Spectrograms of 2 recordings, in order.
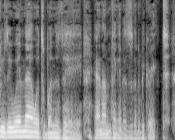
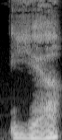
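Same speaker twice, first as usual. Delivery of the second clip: hesitant caller; 3 semitones lower, 6 dB quieter than usual. Pretend. Caller voiced quietly.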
